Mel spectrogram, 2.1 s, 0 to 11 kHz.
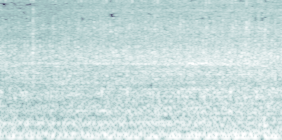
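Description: A 2005 Lexus LS430 engine idles steadily after an engine ground fault repair, a constant, even rumble close by with no talking.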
